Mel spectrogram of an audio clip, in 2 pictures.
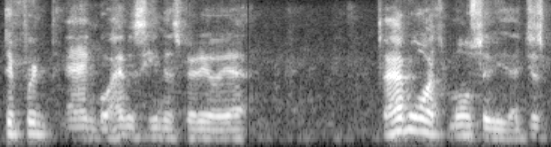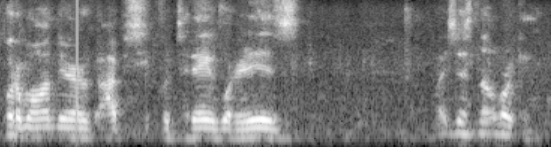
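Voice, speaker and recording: A man's voice: on the high side, quick pace, a little hiss or hum. A man hosting a live stream, reacting to clips in a rambling, chuckling way. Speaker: host.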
